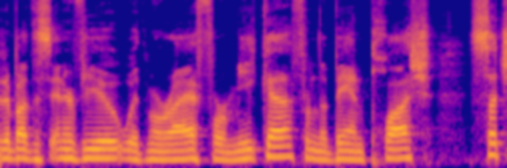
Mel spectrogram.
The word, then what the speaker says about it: Formica: I totally get it it's like the countertop yeah do you correct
